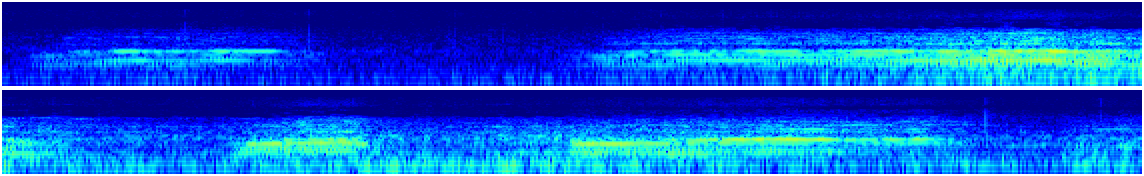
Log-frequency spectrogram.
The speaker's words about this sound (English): We don't get to see a train very often. Sure looks good. Yep, just gliding along.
